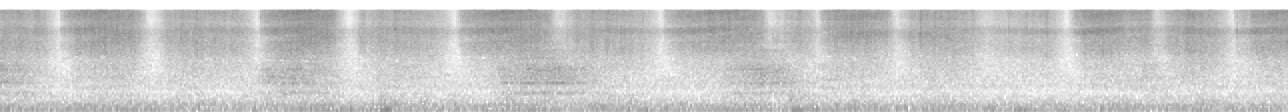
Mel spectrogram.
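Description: Paint roller on an extension pole rolling paint across a ceiling: a rubbing swish in repeated back-and-forth strokes, about one a second.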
